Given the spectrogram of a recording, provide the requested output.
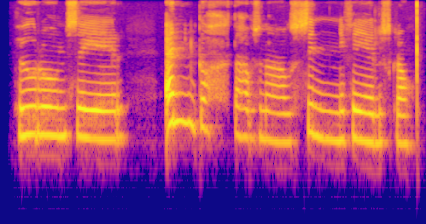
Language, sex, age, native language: Icelandic, female, 11, Icelandic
